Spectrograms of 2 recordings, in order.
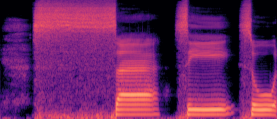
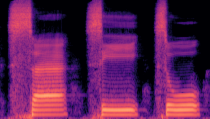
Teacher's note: Huruf sin dia punya sifat saofir, maka pastikan jelaskan sofirnya, jelaskan desisannya. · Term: berdesis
